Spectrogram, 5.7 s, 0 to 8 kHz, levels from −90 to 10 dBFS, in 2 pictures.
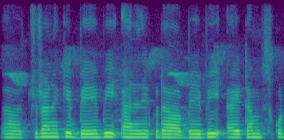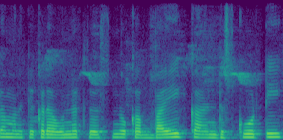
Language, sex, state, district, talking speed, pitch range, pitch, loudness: Telugu, female, Andhra Pradesh, Annamaya, 180 wpm, 175-195 Hz, 185 Hz, -17 LUFS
